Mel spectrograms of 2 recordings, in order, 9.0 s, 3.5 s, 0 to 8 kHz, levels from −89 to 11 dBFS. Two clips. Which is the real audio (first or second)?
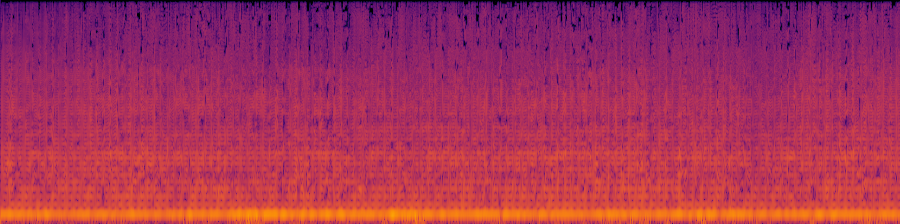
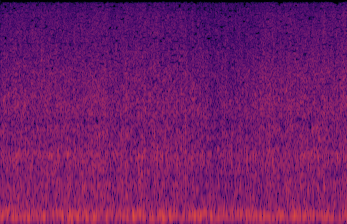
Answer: second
